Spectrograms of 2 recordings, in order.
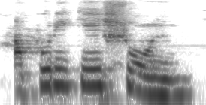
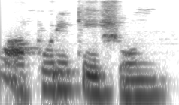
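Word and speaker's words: アプリケーション: When there are letters like shun, Asian, ocean, we pronounce it with shon. So motion will be mo shon. Application apurike shon.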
